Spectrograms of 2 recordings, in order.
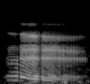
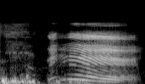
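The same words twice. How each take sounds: First: It sounds doubtful, as if unconvinced. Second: It sounds pleased, as if tasting something good. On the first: The listener doubts what was said. "showing doubt, expressing doubt" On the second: Something tastes or smells delicious. "We use completely different intonation if something's delicious"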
